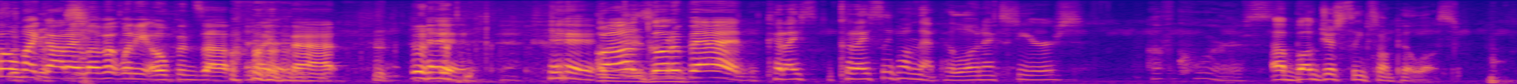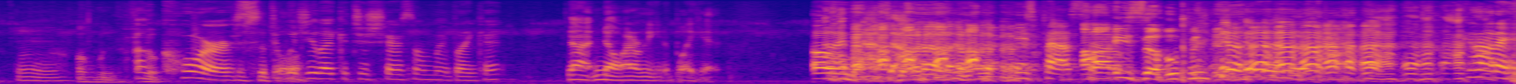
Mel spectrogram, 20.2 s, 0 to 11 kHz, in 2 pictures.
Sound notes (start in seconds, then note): 2.5 laughing; 15.6 laughing; 18.1 players laughing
